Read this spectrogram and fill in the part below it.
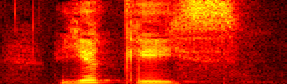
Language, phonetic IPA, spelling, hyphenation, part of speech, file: Ukrainian, [jɐˈkɪi̯sʲ], якийсь, якийсь, determiner, Uk-якийсь.ogg
- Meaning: some, a certain (unspecified or unknown)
